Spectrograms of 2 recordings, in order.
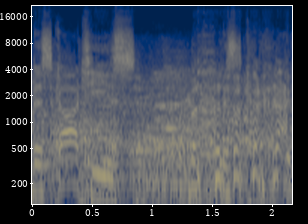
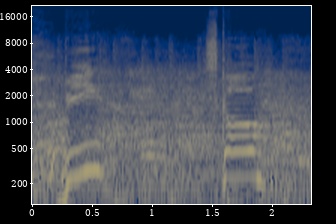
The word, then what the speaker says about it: biscochito: Biscottis. Right? Is that how you say it? Biscochito. Biscochito. Biscochito. Biscochito. Biscochito. There you go.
